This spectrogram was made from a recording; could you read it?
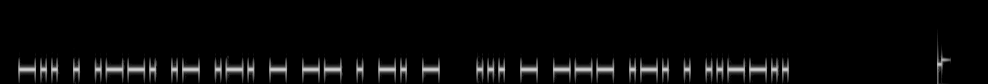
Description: Morse code, heard as a keyed tone, about 22 wpm, 700 Hz. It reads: DEPARTMENT STORE?
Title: Sentences from Top 1000 Words - Review Part 5 - 22wpm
